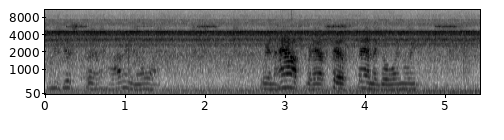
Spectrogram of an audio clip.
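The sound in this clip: Night insects buzz around outdoor lights, a steady high-pitched drone and chirring that runs unbroken beneath people talking throughout.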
